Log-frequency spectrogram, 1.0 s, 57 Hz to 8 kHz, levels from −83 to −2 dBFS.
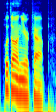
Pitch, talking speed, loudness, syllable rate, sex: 120 Hz, 235 wpm, -17 LUFS, 5.1 syllables/s, male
